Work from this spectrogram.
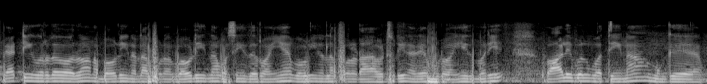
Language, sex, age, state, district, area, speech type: Tamil, male, 18-30, Tamil Nadu, Ariyalur, rural, spontaneous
